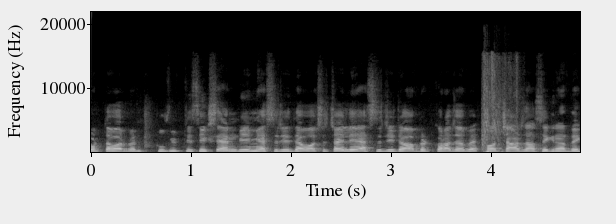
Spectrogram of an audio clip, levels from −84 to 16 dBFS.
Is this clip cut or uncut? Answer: cut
